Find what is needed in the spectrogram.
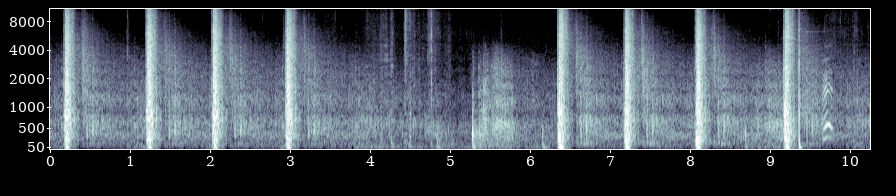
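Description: Rifle fired in single, deliberate shots, about one a second: four shots, a pause of about three seconds, then four more. Each shot trails off in a decaying echo.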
